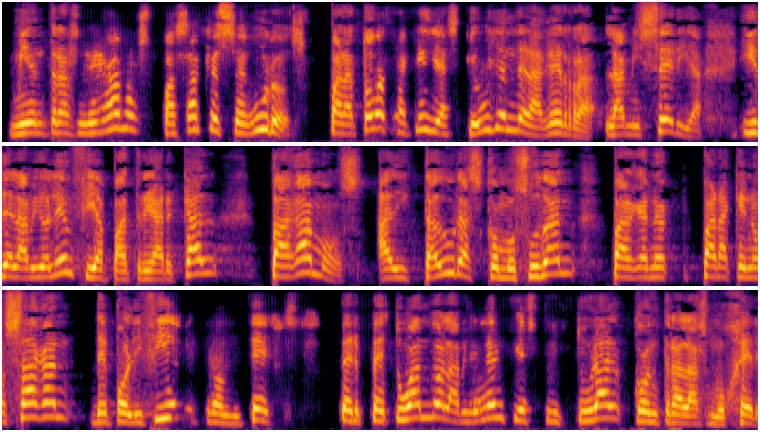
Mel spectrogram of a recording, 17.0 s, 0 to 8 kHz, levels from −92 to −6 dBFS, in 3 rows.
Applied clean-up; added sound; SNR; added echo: neural mask model Resemble Enhance denoiser.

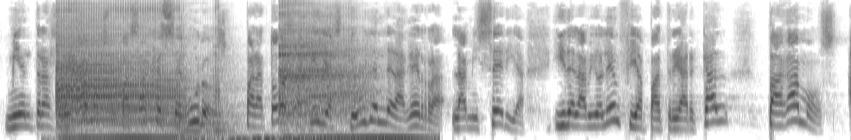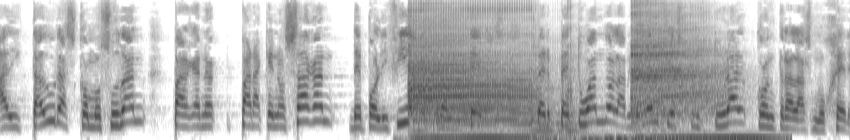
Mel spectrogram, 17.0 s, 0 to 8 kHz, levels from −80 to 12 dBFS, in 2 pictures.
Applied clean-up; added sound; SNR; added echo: none; Squeak; -2 dB; none.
